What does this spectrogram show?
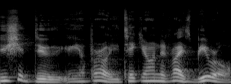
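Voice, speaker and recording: Loud and fairly high-pitched, a man speaks with very wide pitch swings. The recording is very clean, with a silent background. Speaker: podcast guest and podcaster. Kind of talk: casual chat. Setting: podcast studio.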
